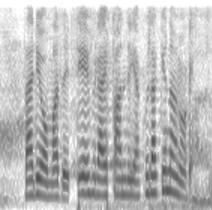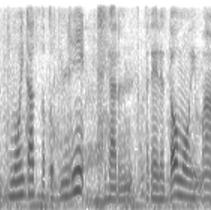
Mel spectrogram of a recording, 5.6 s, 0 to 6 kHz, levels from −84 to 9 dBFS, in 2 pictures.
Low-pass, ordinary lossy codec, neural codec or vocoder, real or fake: 5.4 kHz; none; codec, 16 kHz, 2 kbps, X-Codec, HuBERT features, trained on LibriSpeech; fake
